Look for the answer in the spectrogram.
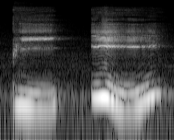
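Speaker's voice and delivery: "P E" said carefully as two syllables, pee-EE; pronunciation demo. Shown as a demonstration. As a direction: sound out "P E" for a learner, ending on a long ee. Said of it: "pay attention to the pronunciation here".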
